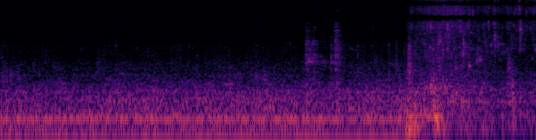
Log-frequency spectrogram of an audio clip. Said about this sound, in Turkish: Şu an su alıyor.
